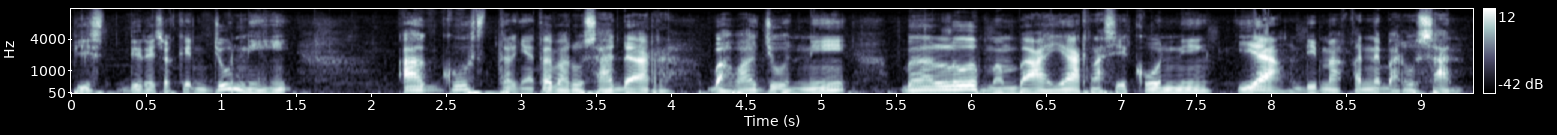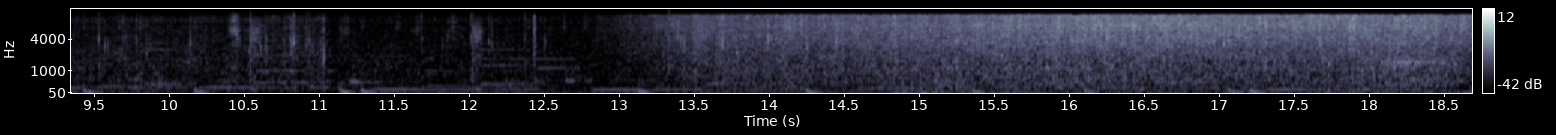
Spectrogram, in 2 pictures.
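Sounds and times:
speech: 0.0 - 9.4
raindrops tapping thickening into a steady downpour: 13.0 - 18.6.

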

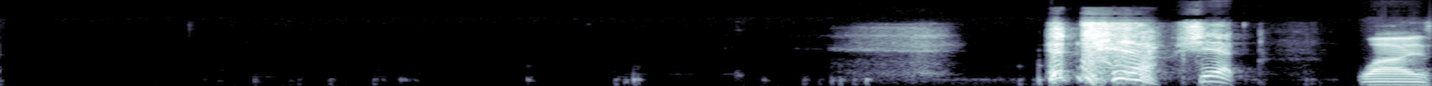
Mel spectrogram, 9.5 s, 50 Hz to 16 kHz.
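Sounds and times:
sneeze: 7.0 - 8.0
speech: 8.0 - 8.4, 9.1 - 9.5.

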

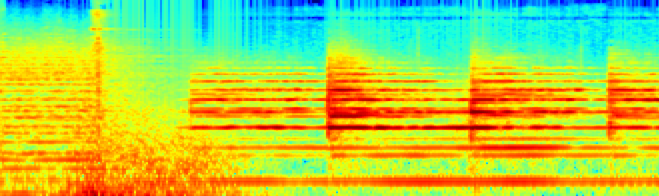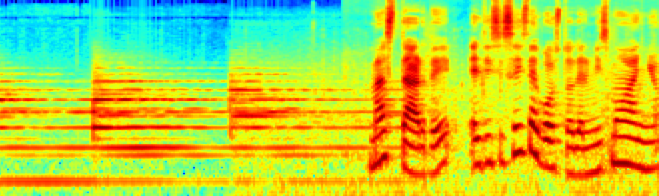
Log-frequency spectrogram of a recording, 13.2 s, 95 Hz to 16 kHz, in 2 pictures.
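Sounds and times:
deep rumble: 0.8 - 2.9
church bells ringing: 1.8 - 11.4
speech: 10.3 - 13.1.

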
